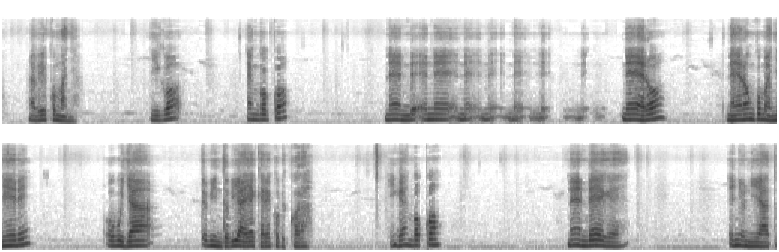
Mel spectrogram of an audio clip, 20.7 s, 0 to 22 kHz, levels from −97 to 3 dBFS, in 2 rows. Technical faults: HE-AAC compression

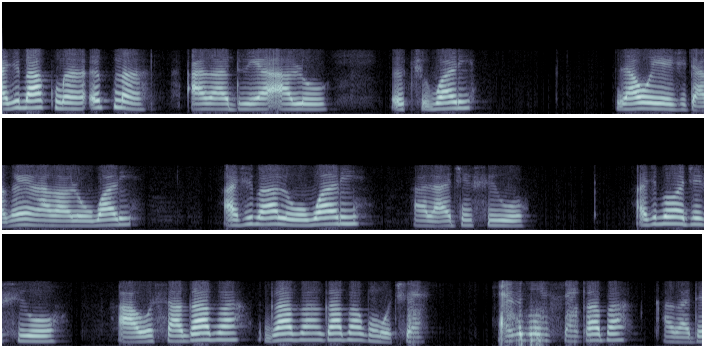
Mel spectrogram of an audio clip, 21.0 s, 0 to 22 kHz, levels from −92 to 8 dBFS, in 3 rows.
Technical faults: codec payload misread

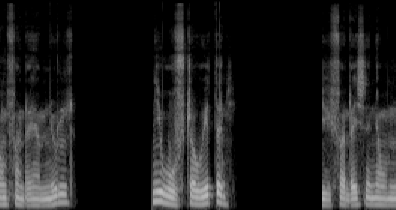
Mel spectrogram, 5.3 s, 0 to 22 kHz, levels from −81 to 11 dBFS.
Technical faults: clipped start after a pause

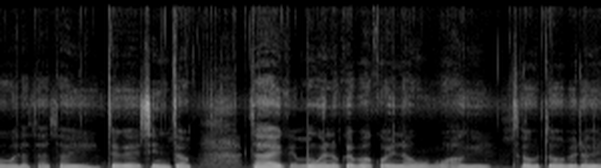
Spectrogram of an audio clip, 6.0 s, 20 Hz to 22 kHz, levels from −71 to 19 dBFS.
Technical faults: sudden gain jump; periodic USB or driver dropouts

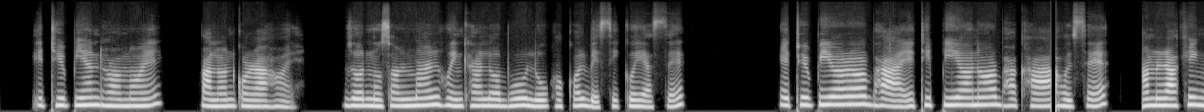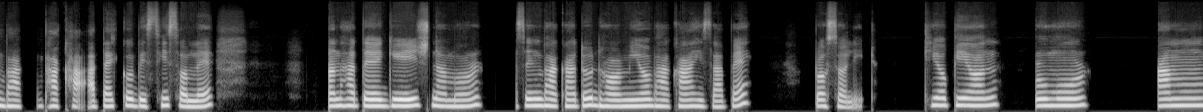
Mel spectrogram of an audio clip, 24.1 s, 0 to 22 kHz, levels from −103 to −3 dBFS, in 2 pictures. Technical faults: Bluetooth stall

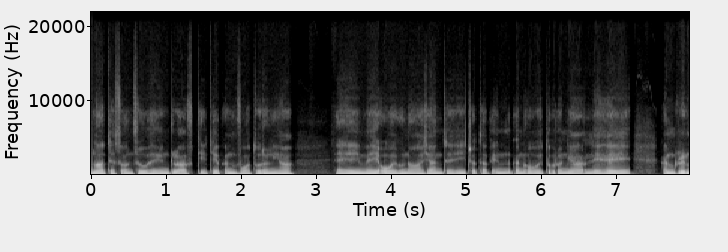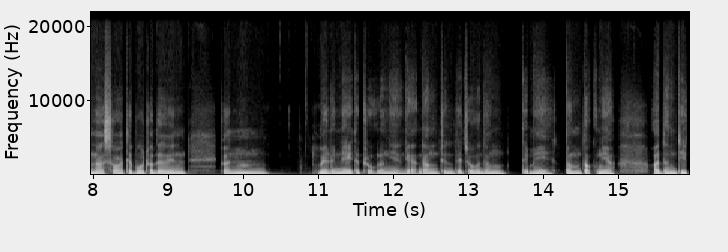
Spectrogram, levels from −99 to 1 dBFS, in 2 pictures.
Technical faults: none

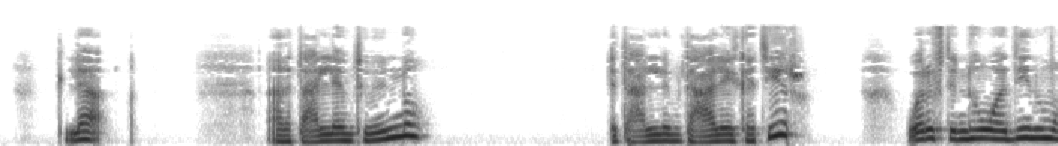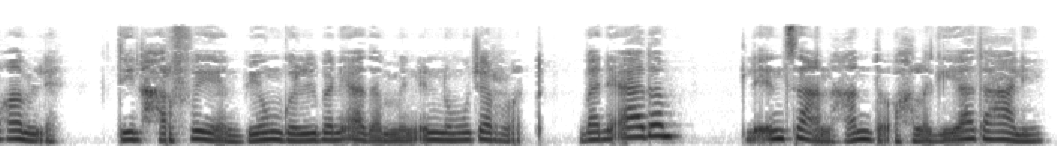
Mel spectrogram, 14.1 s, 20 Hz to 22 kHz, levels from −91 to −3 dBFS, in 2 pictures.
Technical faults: Vorbis compression; pre-echo

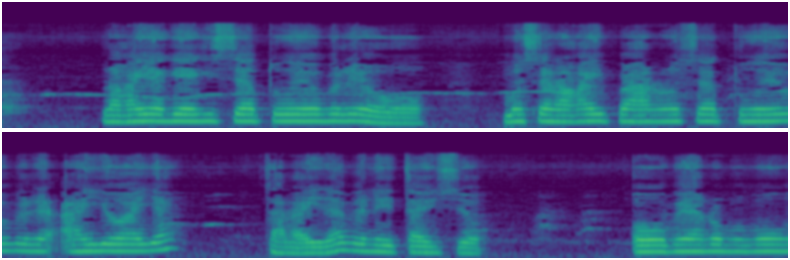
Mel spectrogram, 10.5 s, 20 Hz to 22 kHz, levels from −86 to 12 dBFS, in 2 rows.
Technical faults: HE-AAC compression

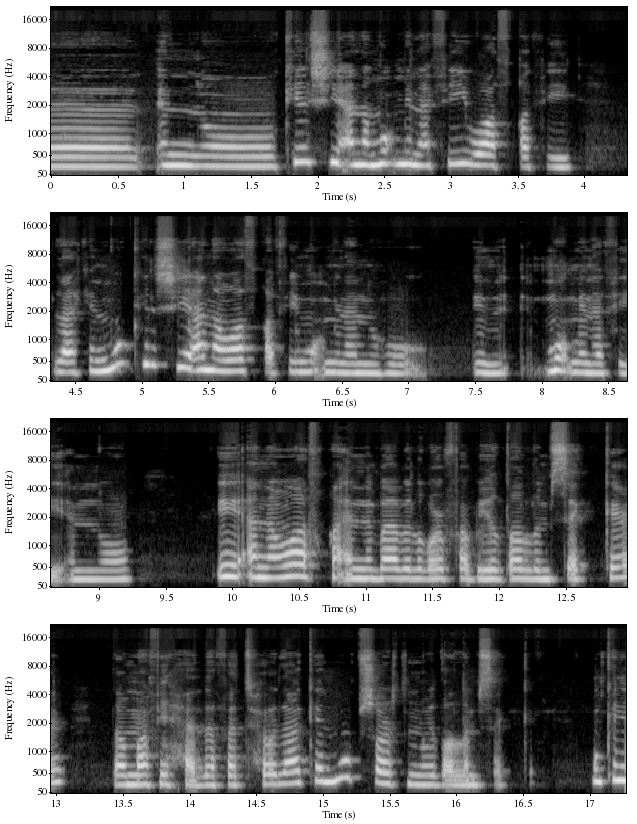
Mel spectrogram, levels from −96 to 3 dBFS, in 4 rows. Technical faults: none

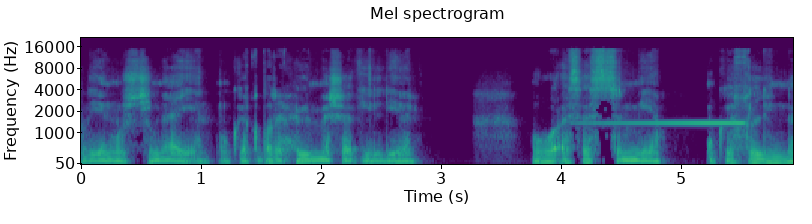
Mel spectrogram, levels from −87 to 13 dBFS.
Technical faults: loudspeaker feedback squeal

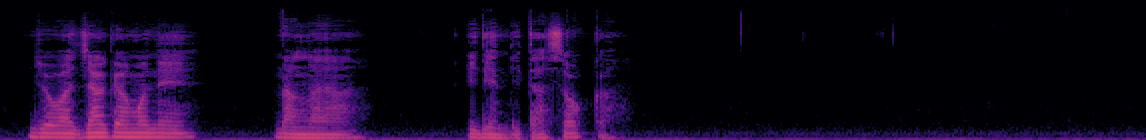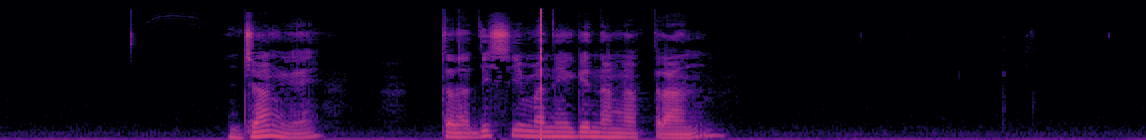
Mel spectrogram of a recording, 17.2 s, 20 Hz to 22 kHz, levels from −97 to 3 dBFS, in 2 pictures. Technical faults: uninitialised buffer

